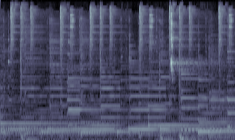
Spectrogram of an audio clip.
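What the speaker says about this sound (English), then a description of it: "Little piano." Little looped piano figure sitting inside a dense layered beat with strummed acoustic guitar and electronic bleeps, steady and repeating throughout, no voices.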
